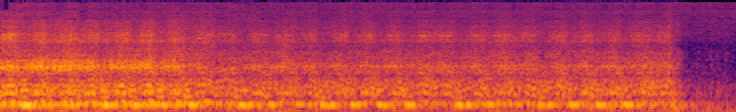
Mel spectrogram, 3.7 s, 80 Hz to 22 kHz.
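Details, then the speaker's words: 1969 Dodge L600 truck, at a shop at least 15 years, Edelbrock carb, not in gear, starter powered by power probe after turning freely by hand: steady starter whir with even compression pulses from the exhaust, three to four a second; good compression, no firing. "It turned over real nice by hand, and you can hear compression out of the exhaust a little bit. You can hear it boom, boom, boom, boom, boom a little bit."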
